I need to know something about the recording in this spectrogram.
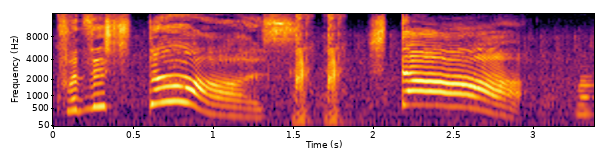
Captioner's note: snort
